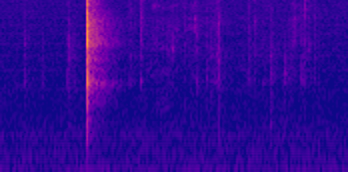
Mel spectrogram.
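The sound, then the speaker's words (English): A sharp plastic click as a toy robot's legs are folded down and its shoulder pads folded out, followed by a scatter of faint, small ticks and rattles as the pieces are handled. No voices. “Fold down the legs, fold out the shoulder pads, and we're almost really done.”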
